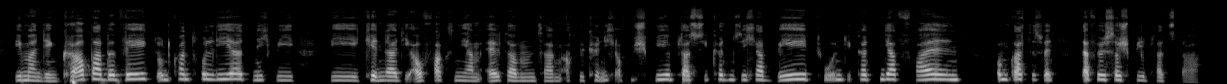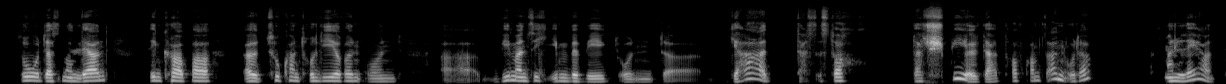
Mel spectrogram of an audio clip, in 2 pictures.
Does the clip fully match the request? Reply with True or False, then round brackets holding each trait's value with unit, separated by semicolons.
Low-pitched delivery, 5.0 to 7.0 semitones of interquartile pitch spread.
False (190 Hz; 5.3 semitones)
